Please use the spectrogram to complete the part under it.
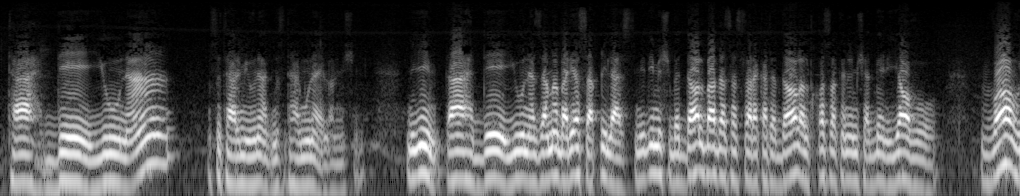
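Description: A male teacher works through a grammar lesson patiently, step by step. His fairly low voice lifts into a chant each time he recites a row of verb forms. The recording is thin and phone-like. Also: gravelly. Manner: recites verb forms in a rising sing-song, explaining step by step. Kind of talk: Arabic grammar lesson in Persian.

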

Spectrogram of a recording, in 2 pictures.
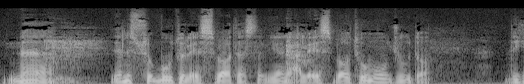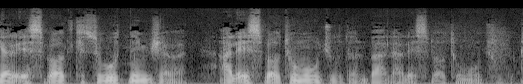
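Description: Teaching a class on a mystical philosophy text, a man with a lowish, gravelly, slightly breathy voice reads classical quotations slowly and then explains them.

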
